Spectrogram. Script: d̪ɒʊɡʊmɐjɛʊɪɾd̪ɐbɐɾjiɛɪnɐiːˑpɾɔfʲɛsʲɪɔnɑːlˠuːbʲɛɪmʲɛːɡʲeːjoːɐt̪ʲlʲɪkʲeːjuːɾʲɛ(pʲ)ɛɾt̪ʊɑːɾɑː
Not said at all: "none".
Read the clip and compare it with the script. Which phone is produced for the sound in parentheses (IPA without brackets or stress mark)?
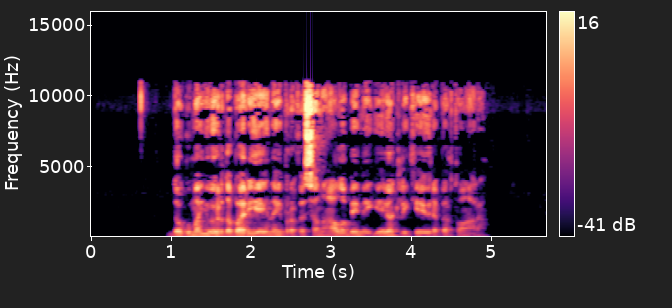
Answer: pʲ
